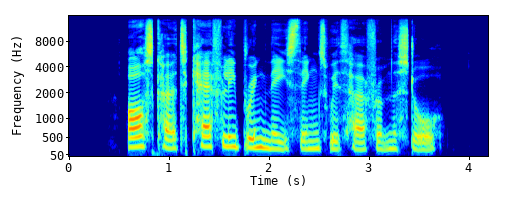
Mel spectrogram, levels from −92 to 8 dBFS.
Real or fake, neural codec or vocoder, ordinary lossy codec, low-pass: real; none; none; 14.4 kHz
